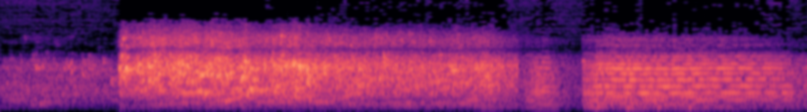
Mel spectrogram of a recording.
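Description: A loud rushing, bubbling sound effect starts suddenly about a second in and lasts about three seconds. After a brief dip, a sustained brass chord from the cartoon's score holds through the end.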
